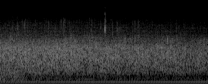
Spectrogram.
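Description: An audience claps their hands in thanksgiving to God ahead of three people being baptized for the remission of their sins, a dense, steady wash of applause that holds evenly for about two seconds, with a faint low hum underneath and no voices.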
